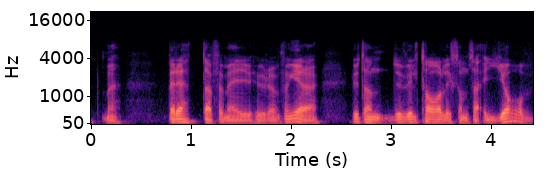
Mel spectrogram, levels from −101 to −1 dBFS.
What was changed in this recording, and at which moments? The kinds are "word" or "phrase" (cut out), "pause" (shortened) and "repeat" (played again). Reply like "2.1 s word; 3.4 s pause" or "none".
none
